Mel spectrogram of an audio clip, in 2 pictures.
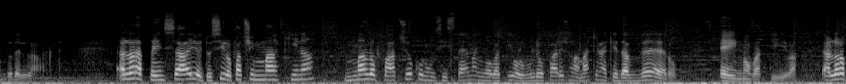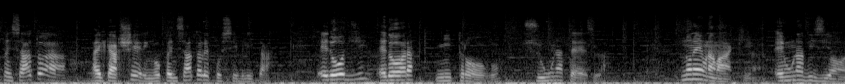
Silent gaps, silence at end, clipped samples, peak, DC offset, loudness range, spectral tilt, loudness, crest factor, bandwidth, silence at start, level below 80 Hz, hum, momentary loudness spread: none; 0 s; under 0.1%; -6 dBFS; under 0.1%; 5 LU; -6 dB/octave; -25 LUFS; 18 dB; 12 kHz; 0 s; -30 dBFS; none; 17 LU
